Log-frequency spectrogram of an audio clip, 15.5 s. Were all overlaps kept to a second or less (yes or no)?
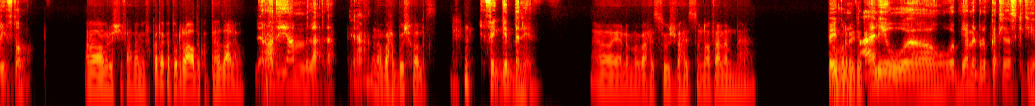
yes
